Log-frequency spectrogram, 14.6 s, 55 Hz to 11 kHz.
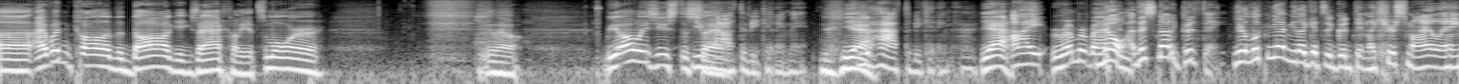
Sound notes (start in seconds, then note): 4.2 exhales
